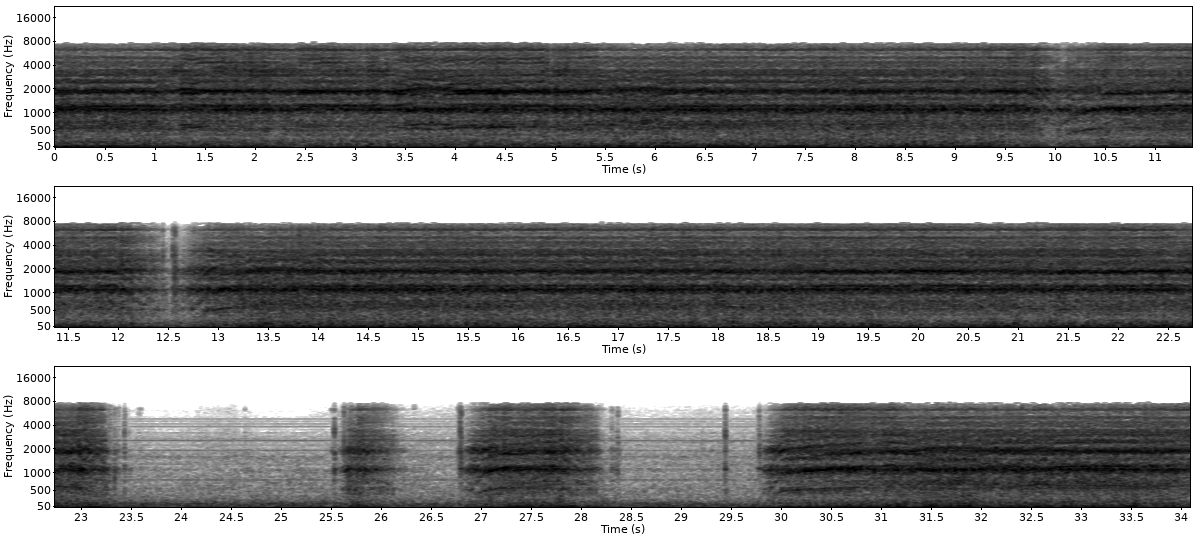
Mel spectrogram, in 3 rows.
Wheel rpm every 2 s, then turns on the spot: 160, 160, 160, 160, 150, 140, 100, 160, 160, 160, 160, 100, 10, 60, 10, 140, 160.
none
